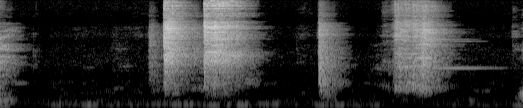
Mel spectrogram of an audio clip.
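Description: A metal spoon clinks and scrapes against dishes in a home kitchen, with a few separate bright clattering bursts between quiet gaps.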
